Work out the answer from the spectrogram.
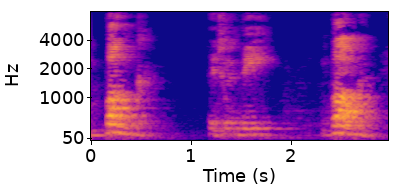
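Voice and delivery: Bug said with a short uh. Shown as a demonstration. Teacher modelling bug for the class. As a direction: say Bug clipped with uh. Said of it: "here I would say what".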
